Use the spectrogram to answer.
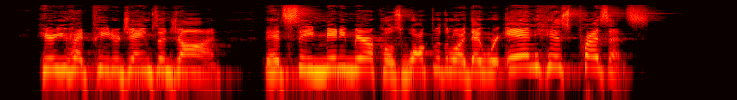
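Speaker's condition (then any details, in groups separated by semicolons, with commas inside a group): No condition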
